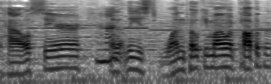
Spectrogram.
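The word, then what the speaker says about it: Pokémon: I'm passenger it's Pokemon it's not Pokemon it's pokemon it's there's an accent above the e it's nothing no no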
